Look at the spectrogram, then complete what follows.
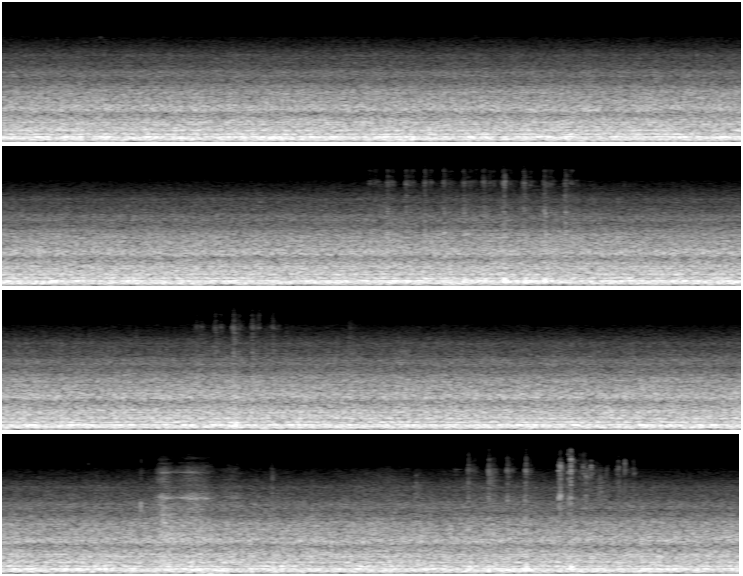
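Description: Desk circulator fan running steadily with a low hum, used to blow solder fumes away from the workbench. A few short runs of light clicking from small tools and parts being handled come and go over it.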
